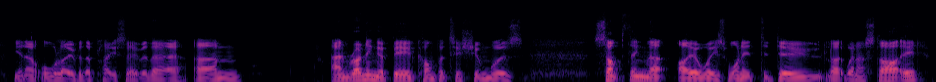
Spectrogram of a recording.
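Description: Over a quiet background, a man with a southern English accent speaks at a moderate pace in a fairly low voice with ordinary pitch variation. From southern England, Reading, Berkshire; southern England. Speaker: beard products business owner; guest. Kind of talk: casual interview chat. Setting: video call. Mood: relaxed, enthusiastic. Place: home room.

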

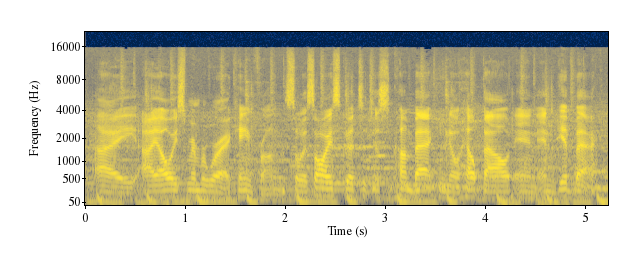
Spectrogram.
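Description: A man speaks at a fairly quick pace with clear music in the background. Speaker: pilot vlogger. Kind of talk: casual vlog chat. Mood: proud, reflective. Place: street. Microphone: phone near.

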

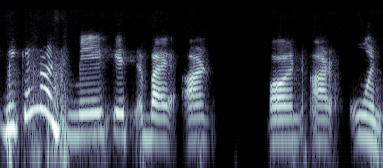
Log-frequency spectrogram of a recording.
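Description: A woman speaks in a high voice with ordinary pitch variation. The sound is dry with no echo, over a quiet background. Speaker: online teacher. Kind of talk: lesson to young children. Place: home room. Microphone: webcam.

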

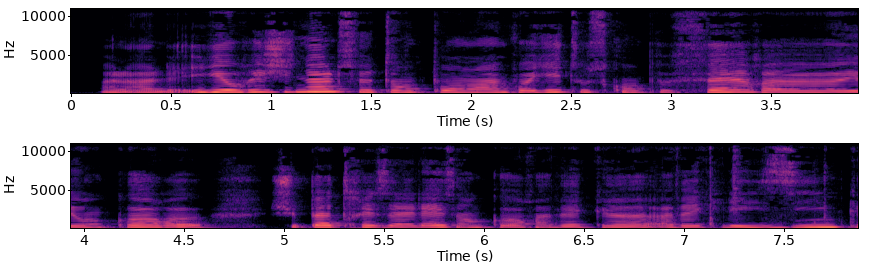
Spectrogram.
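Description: A woman with a fairly high pitch and a somewhat breathy voice speaks at a moderate pace with ordinary pitch variation. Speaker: crafts video creator. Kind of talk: crafting tutorial. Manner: animated.

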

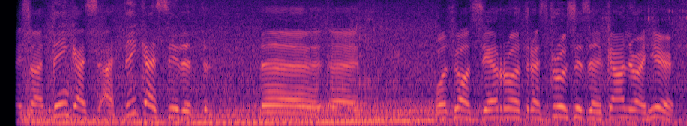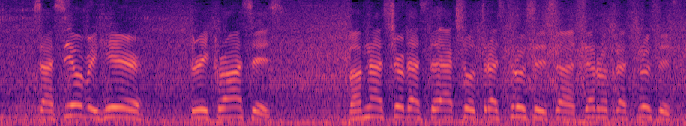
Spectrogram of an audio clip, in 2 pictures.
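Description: Noticeable background noise runs through the clip. A man speaks over it at a moderate pace. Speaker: travel vlogger. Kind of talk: casual vlog chat. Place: street. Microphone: phone near.

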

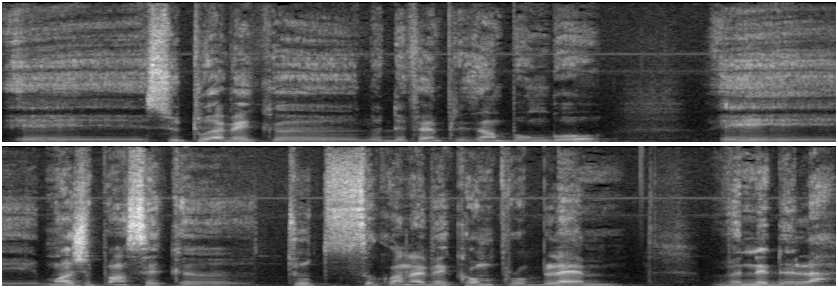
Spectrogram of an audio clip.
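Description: The man talks at a very slow pace. His pitch is fairly low, with ordinary variation. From northern Gabon, Oyem; Gabon. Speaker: former politician and author; former politician. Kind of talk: interview. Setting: studio. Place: studio.

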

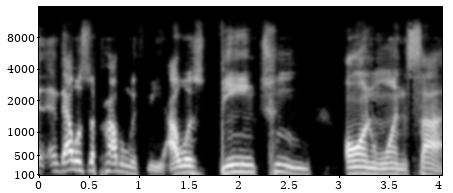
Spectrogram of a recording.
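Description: A man's voice, dry and close with no echo, moves at a moderate pace with ordinary pitch variation. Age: 20s. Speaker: podcast co-host. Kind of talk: casual chat.

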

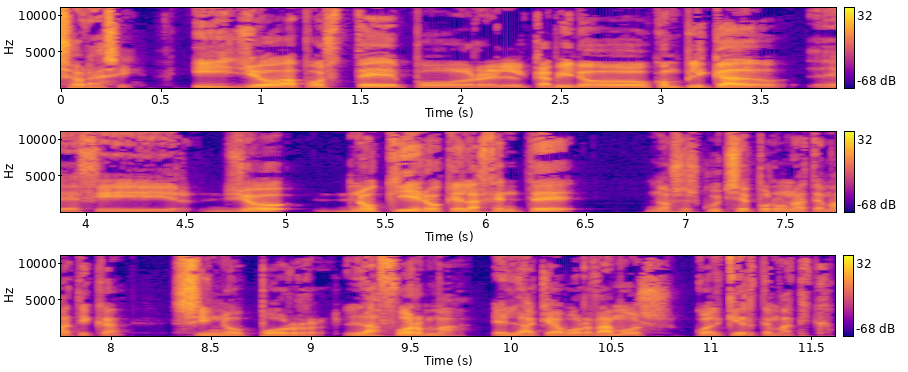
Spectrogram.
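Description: Against a quiet background, a man in a normal speaking voice talks at a fairly slow pace and medium pitch with lively intonation. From Spain, raised in Madrid, family from Cuenca. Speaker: podcast creator. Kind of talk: interview.

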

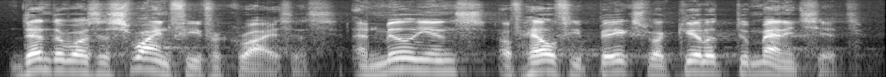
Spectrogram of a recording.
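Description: A man's voice with vocal fry at a moderate pace, against a quiet background. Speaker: conference speaker. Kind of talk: prepared talk. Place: hall.

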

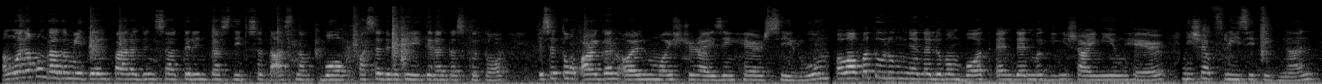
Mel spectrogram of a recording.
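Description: A woman talks at a moderate pace with hardly any pauses, light background noise behind her. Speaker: vlogger. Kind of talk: casual vlog chat.

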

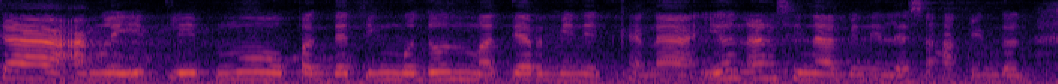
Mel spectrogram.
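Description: Fairly even intonation from a woman, amid noticeable background noise and audible room echo. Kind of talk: Bible reading and devotional sharing. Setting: in a mall. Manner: halting.

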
